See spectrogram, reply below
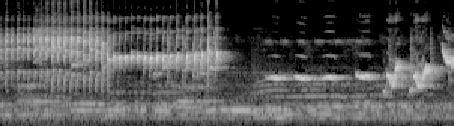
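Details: Greater green leafbird singing a harsh fighting song with house sparrow imitations: a three-second rapid rattling trill that drops in pitch, then clear level whistles and a burst of quick twisting notes.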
